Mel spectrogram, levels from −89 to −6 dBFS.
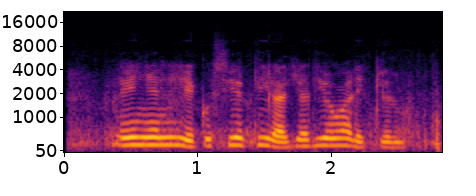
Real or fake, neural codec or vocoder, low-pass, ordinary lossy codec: fake; codec, 44.1 kHz, 7.8 kbps, Pupu-Codec; 19.8 kHz; Opus, 16 kbps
